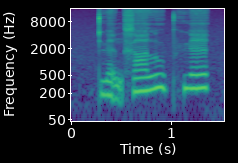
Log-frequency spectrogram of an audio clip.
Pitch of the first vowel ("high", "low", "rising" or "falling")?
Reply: low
